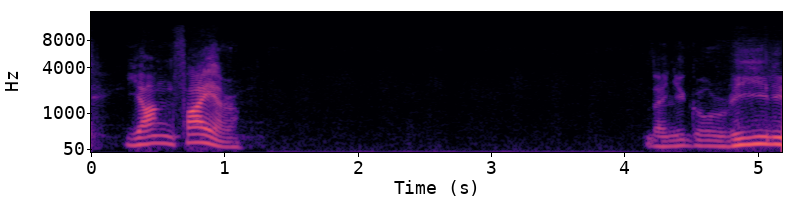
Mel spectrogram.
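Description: A middle-aged man speaks calmly and clearly into a nearby microphone, pausing between phrases.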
